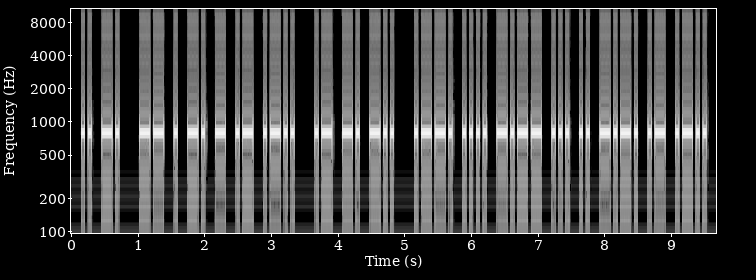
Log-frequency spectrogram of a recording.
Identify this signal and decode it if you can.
Morse code, heard as a keyed tone, about 23 wpm, 800 Hz. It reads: IN MENTAL AND PHYSICAL
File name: morse mp3 / ANGLAIS texte clair 1 vitesse 22 mots minute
